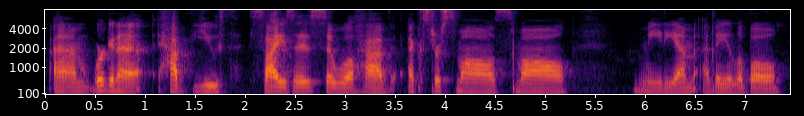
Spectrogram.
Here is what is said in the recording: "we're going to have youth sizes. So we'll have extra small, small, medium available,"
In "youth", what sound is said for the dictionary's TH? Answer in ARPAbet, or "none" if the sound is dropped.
TH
